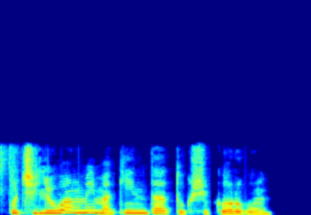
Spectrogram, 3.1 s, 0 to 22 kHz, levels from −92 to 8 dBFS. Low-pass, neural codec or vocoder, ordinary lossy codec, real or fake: 7.2 kHz; vocoder, 24 kHz, 100 mel bands, Vocos; AAC, 48 kbps; fake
